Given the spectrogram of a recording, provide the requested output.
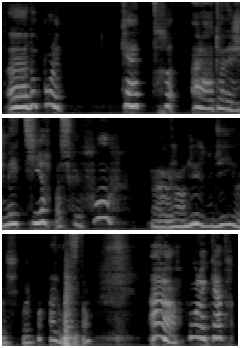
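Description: A woman's voice: a little high, warm tone, slight background noise. A woman with a young son chatting casually and rambling with many fillers while she colors at home. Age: adult with a young son. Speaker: YouTuber coloring on camera. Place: at home indoors.

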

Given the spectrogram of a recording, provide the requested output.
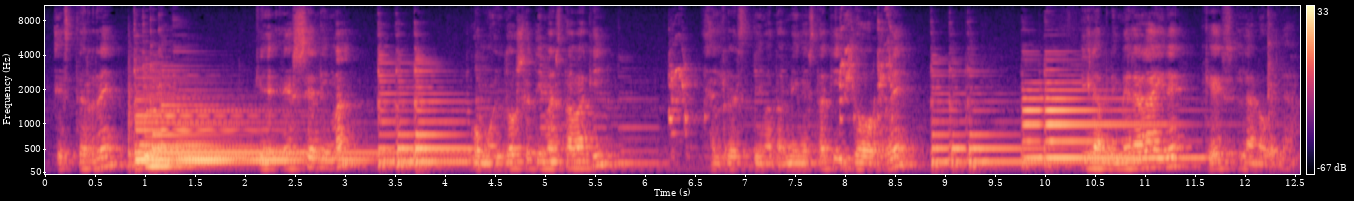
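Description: Slow-talking man teaching guitar. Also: medium pitch. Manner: unhurried, pauses while playing, restarts phrases. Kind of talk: explaining at the guitar, speaking slowly. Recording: roomy room, mic at a distance. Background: guitar playing.

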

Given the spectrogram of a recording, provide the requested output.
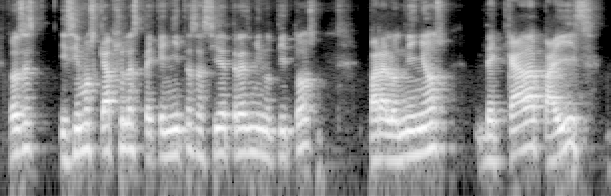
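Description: A Mexican man with a Mexican accent hosting his show, talking in a chatty, animated way with playful swearing. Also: a little high, normal speed, reverberant. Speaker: host. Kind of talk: animated casual monologue.

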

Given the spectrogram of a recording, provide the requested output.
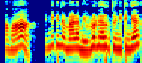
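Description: A man's voice: high-pitched, racing, a little mellow, no room sound, lo-fi sound, lightly acted. A man voicing a teasing, dismissive middle-aged husband in a cartoon family drama. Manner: dry, mocking.

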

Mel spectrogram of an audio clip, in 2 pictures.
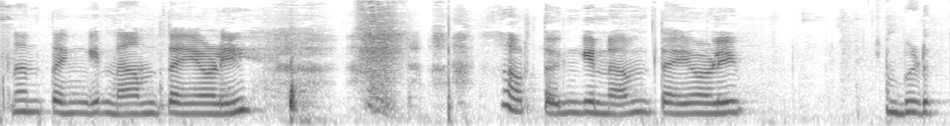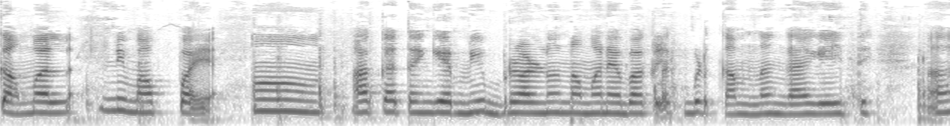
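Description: A woman's voice: high-pitched, a bit bright, slight background noise. A woman playing a chatty village mother who gossips and lectures. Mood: reproachful. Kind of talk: village family drama acting.

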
